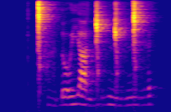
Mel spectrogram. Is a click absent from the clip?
no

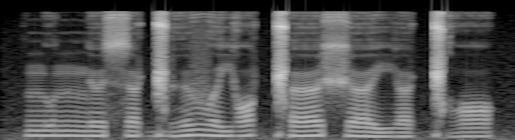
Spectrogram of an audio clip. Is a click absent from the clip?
no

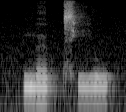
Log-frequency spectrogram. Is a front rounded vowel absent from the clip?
no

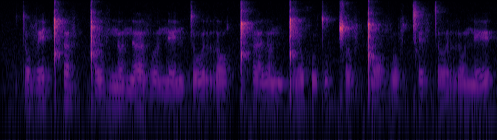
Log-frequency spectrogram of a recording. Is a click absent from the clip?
no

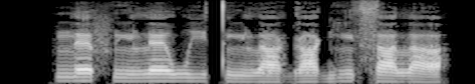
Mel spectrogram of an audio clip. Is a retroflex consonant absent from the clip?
yes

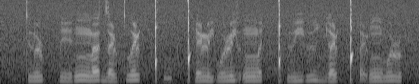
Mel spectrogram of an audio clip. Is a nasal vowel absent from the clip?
yes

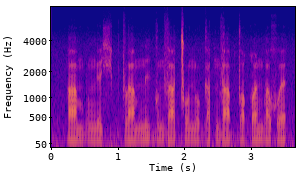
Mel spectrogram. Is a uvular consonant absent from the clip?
no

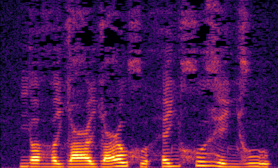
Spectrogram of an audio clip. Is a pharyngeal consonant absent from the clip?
no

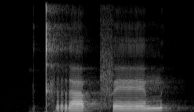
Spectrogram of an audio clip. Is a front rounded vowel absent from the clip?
yes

